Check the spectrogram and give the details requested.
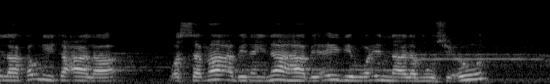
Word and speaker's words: بأيد: كذلك مثلا جاءوا إلى قوله تعالى والسماء بنيناها بأيدي وإنا لموسعون، رسمت بياء عين وتنطق بياء واحدة بأيد.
